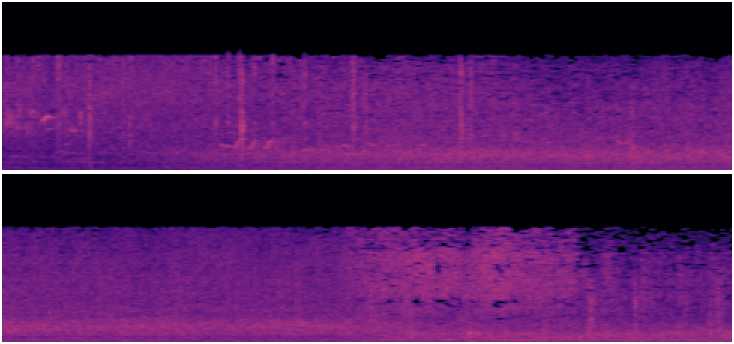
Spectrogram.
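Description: A boat engine rumbles steadily close by.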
